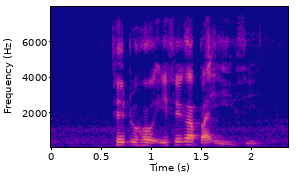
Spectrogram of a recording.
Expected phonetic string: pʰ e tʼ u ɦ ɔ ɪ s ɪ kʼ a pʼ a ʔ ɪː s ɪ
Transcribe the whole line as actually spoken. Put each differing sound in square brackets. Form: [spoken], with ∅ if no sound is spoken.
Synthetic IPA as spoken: pʰ e tʼ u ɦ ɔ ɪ [f] ɪ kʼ a pʼ a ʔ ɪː [f] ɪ

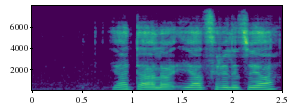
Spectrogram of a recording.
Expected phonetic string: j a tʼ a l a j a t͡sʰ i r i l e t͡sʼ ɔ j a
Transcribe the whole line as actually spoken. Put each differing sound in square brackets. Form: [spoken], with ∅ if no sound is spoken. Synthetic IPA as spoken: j a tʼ a l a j a t͡sʰ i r [e] l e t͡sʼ ɔ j a

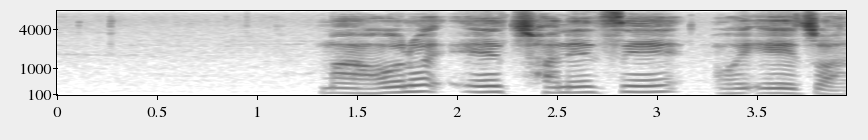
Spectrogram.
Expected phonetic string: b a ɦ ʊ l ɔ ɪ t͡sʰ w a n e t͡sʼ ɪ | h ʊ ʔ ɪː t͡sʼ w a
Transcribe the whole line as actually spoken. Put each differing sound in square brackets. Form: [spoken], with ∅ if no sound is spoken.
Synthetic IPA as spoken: [m] a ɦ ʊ l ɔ ɪ t͡sʰ w a n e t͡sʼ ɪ | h ʊ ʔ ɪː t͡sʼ w a

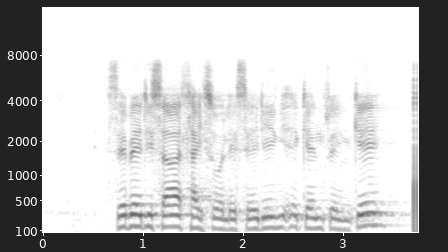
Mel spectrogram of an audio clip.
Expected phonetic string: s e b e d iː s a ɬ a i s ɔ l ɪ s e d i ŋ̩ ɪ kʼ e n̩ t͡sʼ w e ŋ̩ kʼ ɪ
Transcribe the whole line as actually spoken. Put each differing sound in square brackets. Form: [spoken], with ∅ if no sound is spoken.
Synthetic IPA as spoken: s e b e d [i] s a ɬ a i s ɔ l ɪ s e d i ŋ̩ ɪ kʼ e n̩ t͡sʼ w e ŋ̩ kʼ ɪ

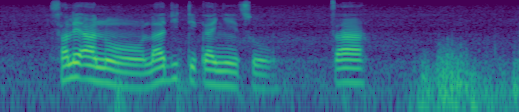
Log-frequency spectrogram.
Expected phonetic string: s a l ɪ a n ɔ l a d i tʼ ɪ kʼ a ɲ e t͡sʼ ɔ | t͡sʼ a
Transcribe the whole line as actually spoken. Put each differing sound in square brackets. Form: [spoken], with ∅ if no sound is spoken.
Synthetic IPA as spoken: s a l ɪ a n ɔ l a d i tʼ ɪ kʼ a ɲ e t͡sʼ ɔ | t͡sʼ a

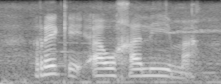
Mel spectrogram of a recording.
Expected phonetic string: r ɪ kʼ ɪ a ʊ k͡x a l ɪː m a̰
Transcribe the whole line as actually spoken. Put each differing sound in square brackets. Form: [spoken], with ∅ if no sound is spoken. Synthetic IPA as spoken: r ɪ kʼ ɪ a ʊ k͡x a l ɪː m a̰

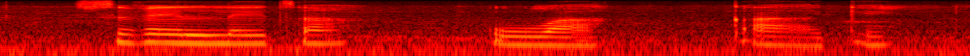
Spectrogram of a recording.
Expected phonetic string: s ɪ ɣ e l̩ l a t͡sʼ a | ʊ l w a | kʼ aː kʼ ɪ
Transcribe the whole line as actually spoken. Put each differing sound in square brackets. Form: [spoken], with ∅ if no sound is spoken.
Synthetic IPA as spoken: s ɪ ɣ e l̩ l [e] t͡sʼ a | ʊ [∅] w a | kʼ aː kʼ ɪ

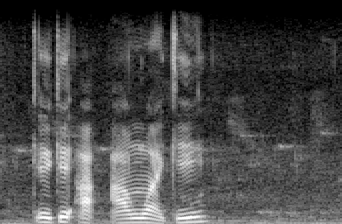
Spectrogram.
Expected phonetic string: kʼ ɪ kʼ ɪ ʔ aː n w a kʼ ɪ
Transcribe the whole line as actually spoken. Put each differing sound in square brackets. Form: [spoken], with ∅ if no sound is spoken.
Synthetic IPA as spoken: kʼ ɪ kʼ ɪ ʔ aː [ŋ] w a kʼ ɪ

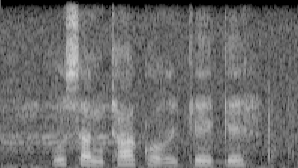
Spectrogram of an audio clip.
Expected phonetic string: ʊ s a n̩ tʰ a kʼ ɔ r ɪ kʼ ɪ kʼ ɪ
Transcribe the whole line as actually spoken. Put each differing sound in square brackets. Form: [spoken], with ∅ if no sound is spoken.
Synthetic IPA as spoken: ʊ s a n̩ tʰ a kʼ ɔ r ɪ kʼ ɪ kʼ ɪ

